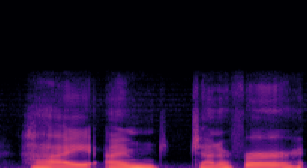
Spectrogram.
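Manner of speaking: very slow, drowsy, sedated drawl. Recalling being told to talk slowly on her podcast, very slow, like on muscle relaxers. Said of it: "you should talk slowly ... I sounded like I was like on muscle relaxers".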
